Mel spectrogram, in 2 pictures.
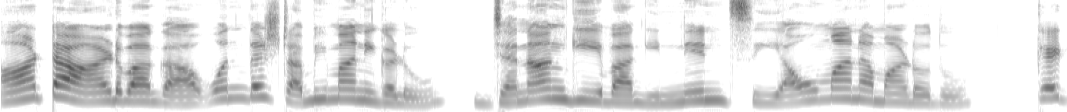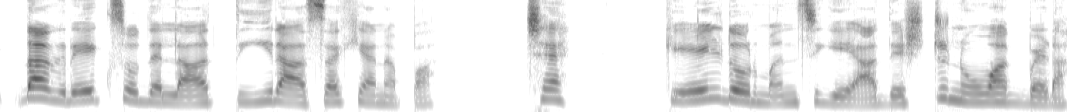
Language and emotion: Kannada, disgusted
